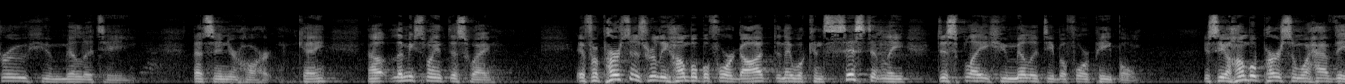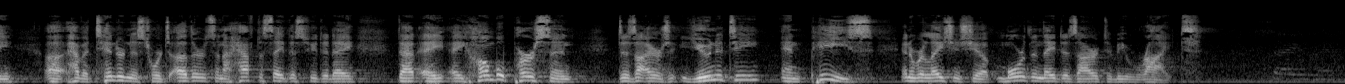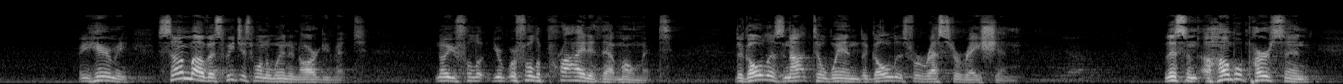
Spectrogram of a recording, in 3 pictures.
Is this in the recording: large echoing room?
yes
